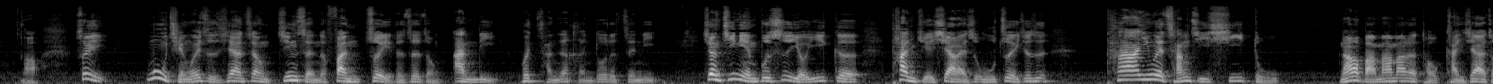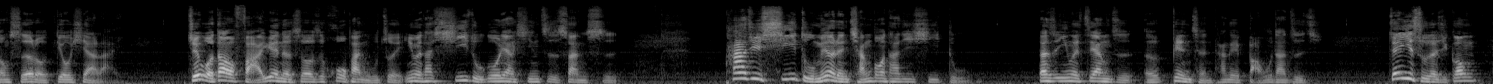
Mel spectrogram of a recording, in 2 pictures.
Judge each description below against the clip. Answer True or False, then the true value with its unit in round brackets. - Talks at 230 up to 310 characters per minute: True (265 characters per minute)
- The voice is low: True (125 Hz)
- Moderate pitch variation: False (6.3 semitones)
